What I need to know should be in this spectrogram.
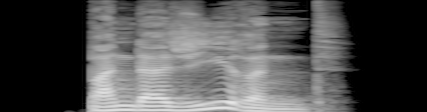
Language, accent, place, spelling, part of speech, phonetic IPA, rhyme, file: German, Germany, Berlin, bandagierend, verb, [bandaˈʒiːʁənt], -iːʁənt, De-bandagierend.ogg
- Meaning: present participle of bandagieren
